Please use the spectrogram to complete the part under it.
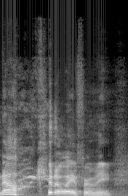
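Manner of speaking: high, frantic, panicked screaming. Telling a story about being chased by someone holding a baby: retelling a panicked scream. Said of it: "I'm like screaming".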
